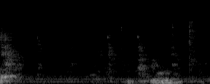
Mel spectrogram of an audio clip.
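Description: A few scattered faint clicks and taps in a quiet room, with one short low murmur of a voice about one and a half seconds in.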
